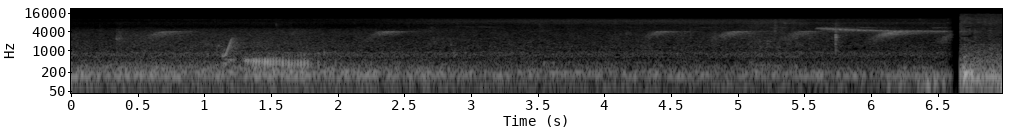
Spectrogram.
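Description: Small birds calling in the background: short high chirps repeated every second or so, a rising whistle about a second in, and a longer falling note near the end. It all sits over faint steady outdoor ambience.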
